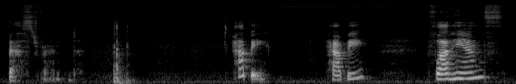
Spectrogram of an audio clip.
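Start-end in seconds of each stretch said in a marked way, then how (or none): 0.1-0.8 breathy, secretive whisper. Shown as a demonstration. Teacher whispering best friend to the class.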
